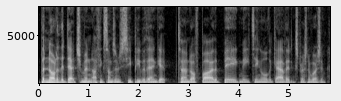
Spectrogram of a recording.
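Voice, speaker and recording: A man's voice: fairly low pitch, level tone, fast talker, dry recording, studio quality. A middle-aged man, co-hosting a podcast and telling stories with enthusiasm. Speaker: podcast co-host, church leader. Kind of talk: casual conversation.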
